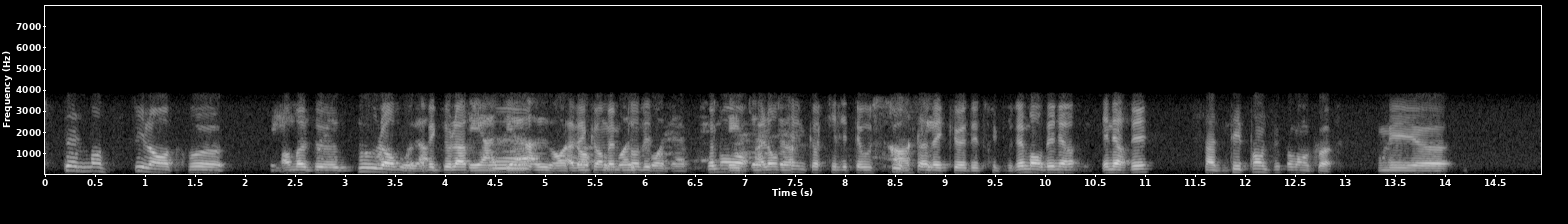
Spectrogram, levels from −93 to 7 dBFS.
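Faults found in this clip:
No faults found: narrowband telephone speech consistent with G.711 A-law, content confined to roughly the 300 Hz to 3.4 kHz line band with nothing above 3.8 kHz, and the call microphone's bass roll-off as expected.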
